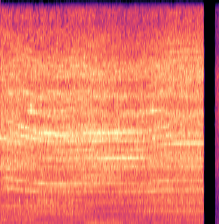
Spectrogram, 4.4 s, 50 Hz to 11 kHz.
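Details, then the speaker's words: Mitsubishi Montero Gen 3, 4N15 diesel running: a loud steady hum and roar with faint ticking. It began as a ticking that grew louder after an earlier repair. The turbo was first suspected. The belt and tensioner bearing were newly replaced, but the noise stayed. Cause: alternator. "Check natin yung mga bearing niya tsaka pulley sa alternator mga paps, kasi ito bagong palit ng belt tsaka tensioner bearing."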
